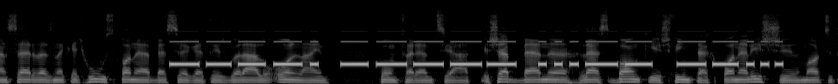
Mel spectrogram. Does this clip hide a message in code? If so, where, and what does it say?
Yes: Morse code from 1.6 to 7.9 s, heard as a keyed tone, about 16 wpm, 950 Hz, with speech in Hungarian. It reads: 9037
